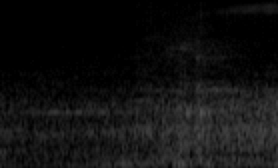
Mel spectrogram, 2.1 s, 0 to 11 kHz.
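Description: Near silence, then a faint, steady running sound from the Hornby Class 395 model train on its track, fading in and growing slowly louder through the second half.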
